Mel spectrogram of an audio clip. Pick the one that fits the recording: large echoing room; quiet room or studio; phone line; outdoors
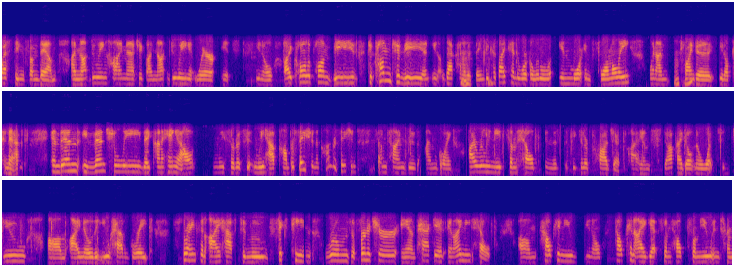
phone line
